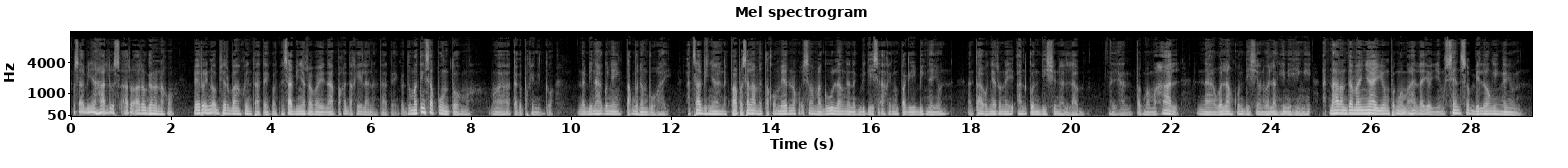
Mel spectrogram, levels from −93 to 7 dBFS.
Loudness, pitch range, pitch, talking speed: -20 LUFS, 90-120 Hz, 105 Hz, 160 wpm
